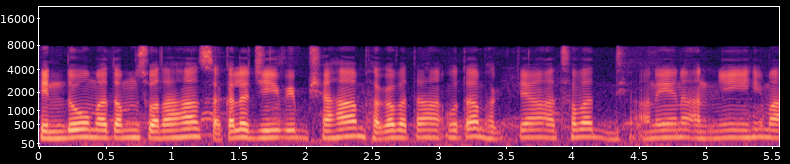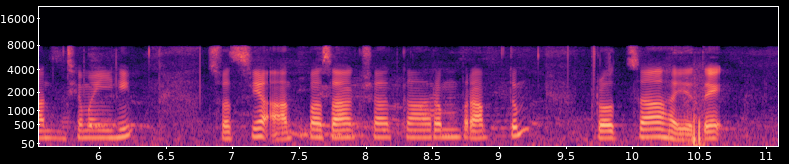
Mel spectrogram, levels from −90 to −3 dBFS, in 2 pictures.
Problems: constant background noise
